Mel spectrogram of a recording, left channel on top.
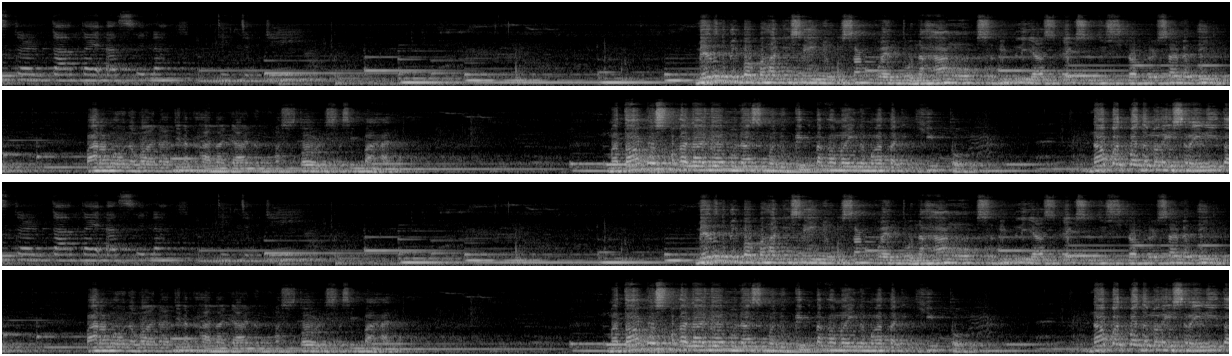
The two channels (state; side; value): noise; right; rumble, 29 dB below the sound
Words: Tatay at sila Tito J. Meron kami babahagi sa inyong isang kwento na hango sa Biblia sa Exodus chapter 17 para maunawaan natin ang kahalagaan ng pastor sa simbahan. Matapos makalaya mula sa malupit na kamay ng mga taga-Ehipto, napadpad ang mga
